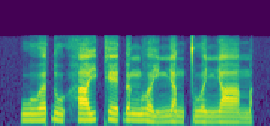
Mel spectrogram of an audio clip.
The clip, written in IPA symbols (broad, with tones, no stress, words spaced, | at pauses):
wu˧˥ə̯ɗu˨˩˦ ha˧˥j ke˧ ɗə˧ŋvə˨˩˨j ɲa˨˩nt̪u˨˩ə̯ ɲa˨˩m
